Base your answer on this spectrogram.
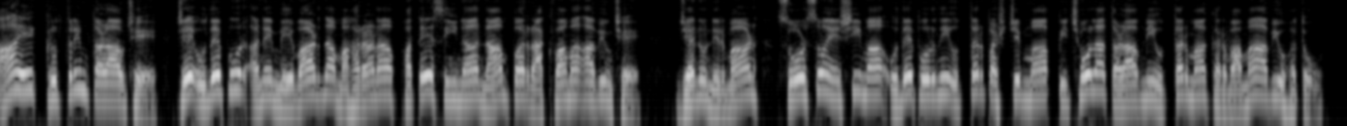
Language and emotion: Gujarati, neutral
